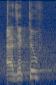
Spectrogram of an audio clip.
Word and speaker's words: adjective: हाँ, ये जो D है ना, इसको pronounce नहीं करना होता है, silent में रखते हैं. Adjective. D silent है, तो A को पढ़ेंगे directly, फिर J को पढ़ेंगे.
